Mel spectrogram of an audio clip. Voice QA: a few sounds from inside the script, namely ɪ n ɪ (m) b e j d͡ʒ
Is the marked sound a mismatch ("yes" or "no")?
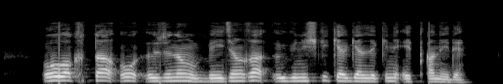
yes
